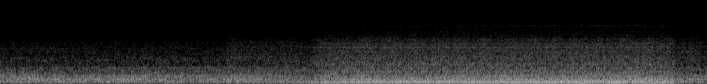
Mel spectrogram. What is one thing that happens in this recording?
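A truck engine drones steadily as the truck drives along a road.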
